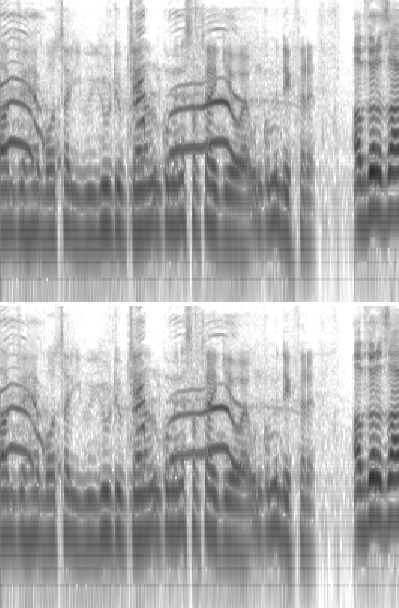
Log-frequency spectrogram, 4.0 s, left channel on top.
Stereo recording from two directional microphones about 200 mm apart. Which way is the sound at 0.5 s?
5° right (ahead or behind).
